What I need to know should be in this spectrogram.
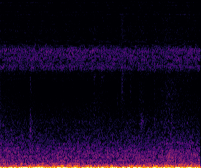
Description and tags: Very short room tone of a basement
cellar, room-tone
